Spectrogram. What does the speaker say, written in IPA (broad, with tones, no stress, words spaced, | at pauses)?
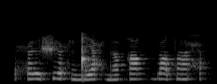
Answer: ħø˧˥˧ʃy˥˨ħŋ͡ǃe˨˥ħ dõ˨˥qɑ˧˥˧qby˥˨tˤɑ̃˥ħ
